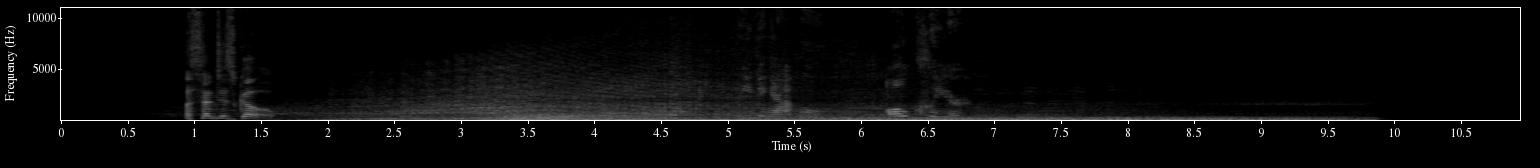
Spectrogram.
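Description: A spaceship's engines roar loudly as it flies past.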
